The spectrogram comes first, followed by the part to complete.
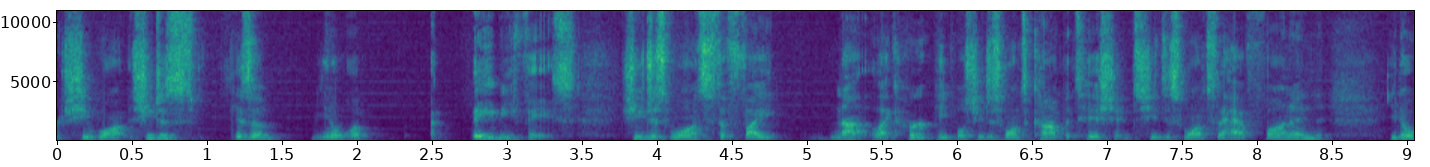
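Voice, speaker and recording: The voice is male, on the high side, with a darkish tone. As host of a wrestling prediction show, he gives loose, opinionated commentary that's emphatic and full of profanity.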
